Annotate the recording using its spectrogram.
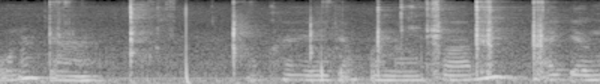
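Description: A metal spoon clinking and scraping against a stone mortar and a ceramic bowl as pounded fish is scooped out: a quick, irregular series of sharp clicks.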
